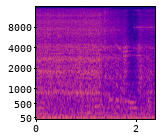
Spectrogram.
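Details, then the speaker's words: R2D2 dome drive with fixed 360kV brushless motor, 16:1 gearbox and styrene 96/12-tooth cog: even hum with motor tone shifting pitch with speed, no grinding; quieter than other combos, runs smoothly. "yeah it's working really well don't mind the minimum speed so much it's okay but the noise on this combo is definitely better so yeah 16 to 1 and this 360 kv"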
